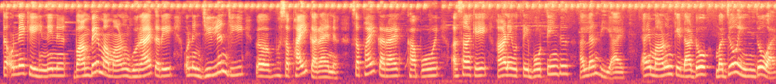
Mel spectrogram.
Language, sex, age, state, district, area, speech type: Sindhi, female, 60+, Rajasthan, Ajmer, urban, spontaneous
